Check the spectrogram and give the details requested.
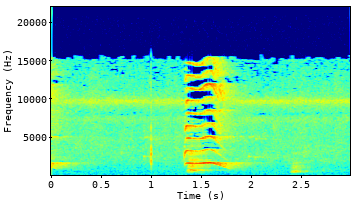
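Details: Cuckoo singing in Sri Lanka in June 2024: a single loud whistled note that rises briefly and then slurs downward, followed by a softer low note about a second later, against a faint steady hum.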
